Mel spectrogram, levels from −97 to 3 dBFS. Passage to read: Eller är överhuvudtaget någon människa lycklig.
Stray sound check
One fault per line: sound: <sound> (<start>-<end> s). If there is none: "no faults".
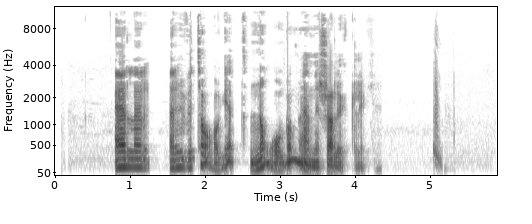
sound: chirp (5.0-5.2 s)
